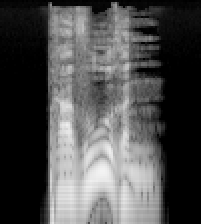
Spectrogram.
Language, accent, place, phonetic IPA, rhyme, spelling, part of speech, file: German, Germany, Berlin, [bʁaˈvuːʁən], -uːʁən, Bravouren, noun, De-Bravouren.ogg
- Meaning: plural of Bravour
